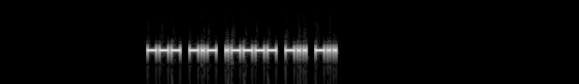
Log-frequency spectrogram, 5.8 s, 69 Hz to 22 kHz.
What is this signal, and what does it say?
Morse code, heard as a keyed tone, about 40 wpm, 700 Hz. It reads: OK1DD
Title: DXCC-100 Call Signs - 5 Characters - Repeated 2x - 40wpm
